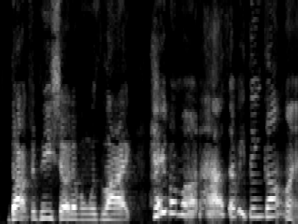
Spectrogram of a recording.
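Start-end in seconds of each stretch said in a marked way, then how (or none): 1.8-3.7 acted bright, high-pitched voice. Retelling the doctor greeting after surgery: imitating a chipper greeting. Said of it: "he's all, like, all chipper and stuff".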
